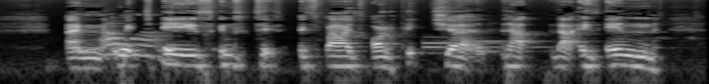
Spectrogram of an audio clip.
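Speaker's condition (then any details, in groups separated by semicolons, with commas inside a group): Down syndrome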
